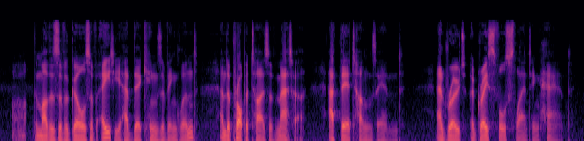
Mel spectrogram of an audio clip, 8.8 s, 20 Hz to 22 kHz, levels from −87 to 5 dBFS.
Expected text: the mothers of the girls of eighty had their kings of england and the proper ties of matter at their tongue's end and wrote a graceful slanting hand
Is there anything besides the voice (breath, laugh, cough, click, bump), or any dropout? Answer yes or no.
yes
